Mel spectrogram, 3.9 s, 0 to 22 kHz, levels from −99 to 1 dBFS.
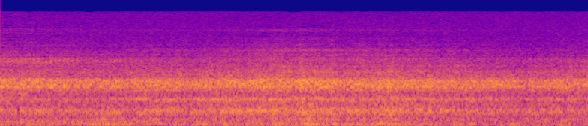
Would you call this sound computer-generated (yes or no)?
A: no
